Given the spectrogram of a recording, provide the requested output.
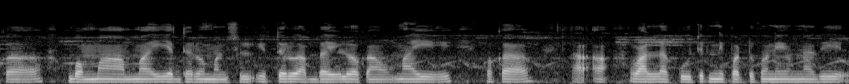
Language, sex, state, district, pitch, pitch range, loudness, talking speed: Telugu, male, Telangana, Hyderabad, 120 Hz, 120-125 Hz, -21 LUFS, 90 wpm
